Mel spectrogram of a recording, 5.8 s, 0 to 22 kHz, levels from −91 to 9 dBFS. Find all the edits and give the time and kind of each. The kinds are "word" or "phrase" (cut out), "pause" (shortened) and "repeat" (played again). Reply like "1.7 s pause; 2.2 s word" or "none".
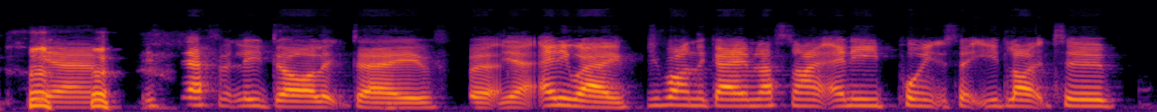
2.5 s word; 3.2 s phrase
